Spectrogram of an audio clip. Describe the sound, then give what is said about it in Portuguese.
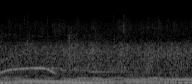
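Applause from an audience at a church gathering: a steady, faint patter of clapping with a brief high whistle-like tone and a low hum underneath. “Aplauda ele aí, pessoal.”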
